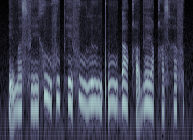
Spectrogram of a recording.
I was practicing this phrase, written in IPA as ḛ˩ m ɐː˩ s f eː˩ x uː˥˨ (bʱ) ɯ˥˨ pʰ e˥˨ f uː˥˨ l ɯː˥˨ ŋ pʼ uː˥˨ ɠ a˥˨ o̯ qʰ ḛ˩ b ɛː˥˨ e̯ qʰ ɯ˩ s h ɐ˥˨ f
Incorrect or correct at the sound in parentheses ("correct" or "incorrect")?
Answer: incorrect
